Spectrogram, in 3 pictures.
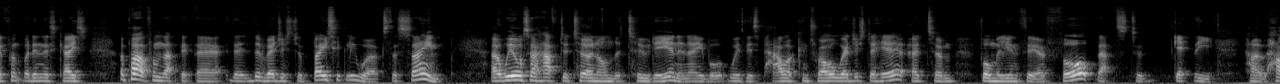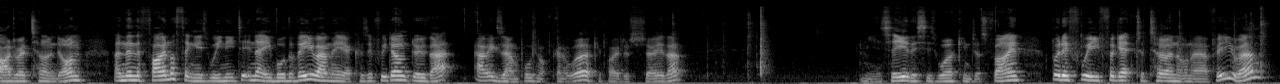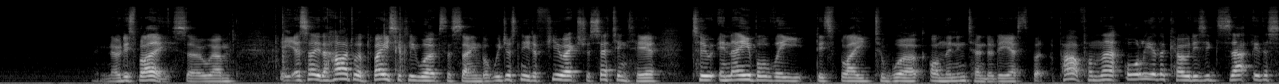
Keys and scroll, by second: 18.3 F6, 19.4 Down, 19.4 typing, 20.2 Return, 21.1 typing, 23.8 Down, 24.0 Down, 24.3 Down, 24.6 Home, 25.1 F6, 25.1 ;, 25.3 Return, 28.3 alt+Tab, 29.4 ctrl+z.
